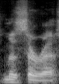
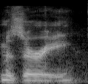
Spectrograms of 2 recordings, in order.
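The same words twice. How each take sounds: First: "Missouri" ending in "uh"; local pronunciation. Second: "Missouri" ending in "ee"; standard pronunciation. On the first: Correcting self to the local form, "Missouri" with "uh" ending. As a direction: say "Missouri" as Mizzuruh. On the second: Joking that they don't speak English, "Missouri" with "ee" ending. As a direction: say "Missouri" as Mizzuree. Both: Shown as a demonstration. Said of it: "or s-, Missouri, sorry".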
